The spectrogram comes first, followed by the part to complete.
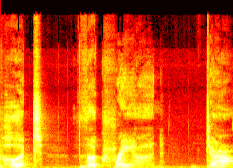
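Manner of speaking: rough, snarling, growling monster voice. Narrator reading a monster's order to a kid, in a growling monster voice. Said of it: "as he growled".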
